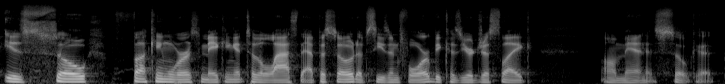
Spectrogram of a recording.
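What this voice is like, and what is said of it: Excited, loud yelling. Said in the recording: “I'm yelling so loud... I'm so excited.”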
